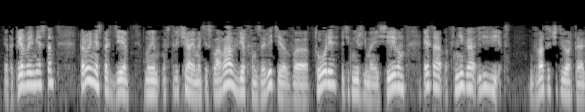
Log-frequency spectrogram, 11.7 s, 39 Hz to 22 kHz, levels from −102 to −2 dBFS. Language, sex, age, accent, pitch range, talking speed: Russian, male, 30-49, native, 105-150 Hz, 115 wpm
